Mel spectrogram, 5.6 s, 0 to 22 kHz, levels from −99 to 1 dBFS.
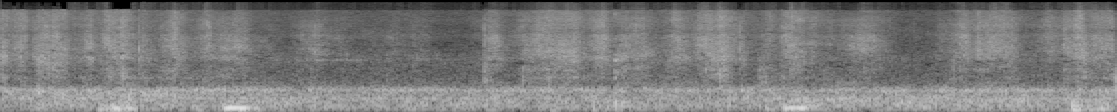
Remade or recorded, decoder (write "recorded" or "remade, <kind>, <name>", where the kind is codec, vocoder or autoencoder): recorded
